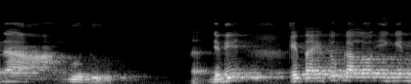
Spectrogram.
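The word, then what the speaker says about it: نَعْبُدُ: Kalau na'budu nanti ain enggak, hamzah enggak. Apalagi kalau betul-betul ke hamzah, lebih salah lagi. Maka letakkan di tengah tenggorokan na'budu.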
